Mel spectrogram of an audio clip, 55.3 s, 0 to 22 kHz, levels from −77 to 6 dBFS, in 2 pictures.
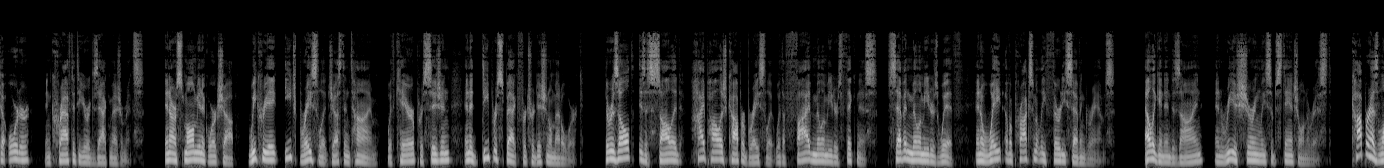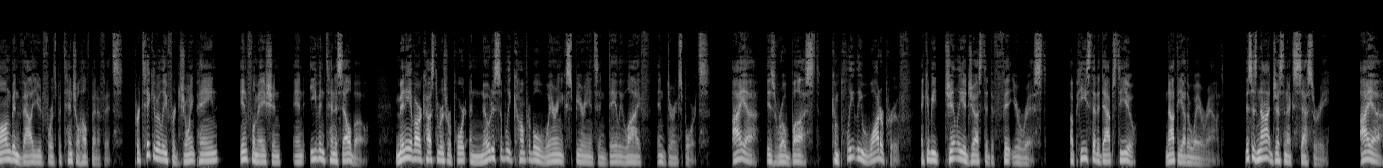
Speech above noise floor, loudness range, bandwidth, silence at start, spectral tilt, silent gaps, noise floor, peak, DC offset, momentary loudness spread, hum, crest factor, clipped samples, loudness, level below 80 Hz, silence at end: over 68 dB; 4 LU; 11.5 kHz; 0 s; -5 dB/octave; 2.99-3.22 s, 11.78-12.00 s, 26.72-26.94 s, 41.99-42.21 s, 52.25-52.48 s; under -90 dBFS; -4 dBFS; under 0.1%; 13 LU; none; 18 dB; under 0.1%; -22 LUFS; -50 dBFS; 0 s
